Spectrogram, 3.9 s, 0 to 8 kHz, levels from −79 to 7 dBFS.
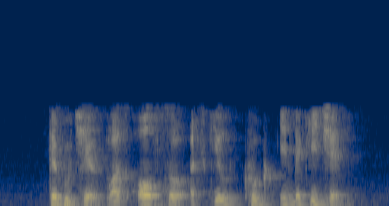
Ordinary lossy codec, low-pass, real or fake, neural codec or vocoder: AAC, 16 kbps; 7.2 kHz; real; none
